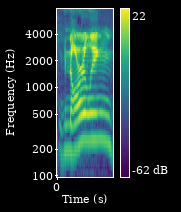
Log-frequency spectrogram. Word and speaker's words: gnarling: It's gnarling their gonads. – Their gonads. It's gnarling their gonads. – I bravely went for a silent G.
